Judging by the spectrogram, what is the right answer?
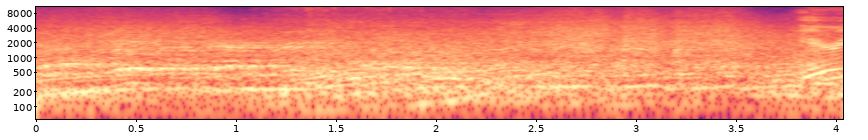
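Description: A Jeep Cherokee tough truck runs around a dirt race track in Harrisburg, Pennsylvania, its engine roaring steadily and loud throughout, with an announcer talking over it and a brief rising rev near the end.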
